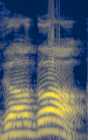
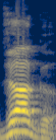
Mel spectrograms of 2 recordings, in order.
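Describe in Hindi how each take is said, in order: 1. शब्द के अंत में जोड़ा गया 'a' स्वर है। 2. शब्द एक खाली व्यंजन पर समाप्त होता है। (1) "अगर इसको हम लोग जग ऐसे करेंगे तब जो है ना यहाँ अ ए का प्रयोग होगा" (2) "अ की साउंड नहीं निकालना है"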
